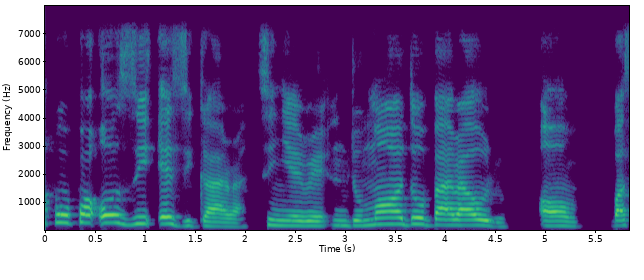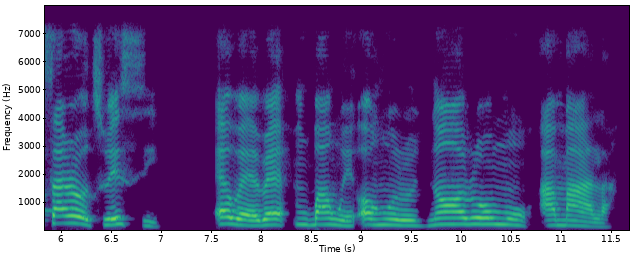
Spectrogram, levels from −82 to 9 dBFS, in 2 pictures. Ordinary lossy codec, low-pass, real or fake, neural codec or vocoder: none; 7.2 kHz; fake; autoencoder, 48 kHz, 128 numbers a frame, DAC-VAE, trained on Japanese speech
